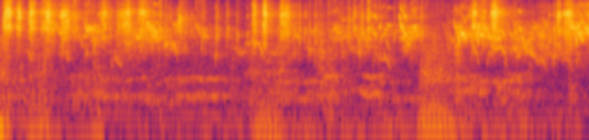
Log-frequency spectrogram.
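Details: Budgerigar chatter: overlapping high chirps and scratchy warbles run almost without pause, with occasional soft low bumps beneath the birdsong.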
